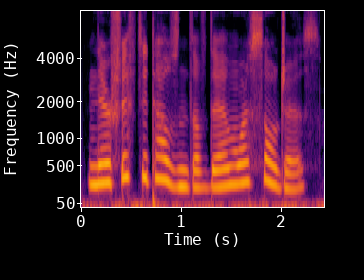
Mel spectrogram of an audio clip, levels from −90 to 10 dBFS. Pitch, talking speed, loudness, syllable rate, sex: 250 Hz, 170 wpm, -16 LUFS, 4.9 syllables/s, female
